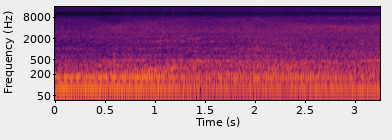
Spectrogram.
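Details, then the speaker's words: 2016 Nissan Frontier 4.0 V6 manual, after alternator replacement (new tensioner and belt hadn't fixed chirp): steady, even engine run with no chirp or squeal; quiet, normal belt drive. "and it is [Music] quiet oh my God so I bought this truck like a year and a half ago and basically since then it has chirped at least some"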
